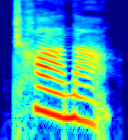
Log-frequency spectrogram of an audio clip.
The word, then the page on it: 刹那: chà nà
